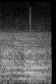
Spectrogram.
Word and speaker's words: Amira: Nama saya Amira. Dibacanya Amira. Amira.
